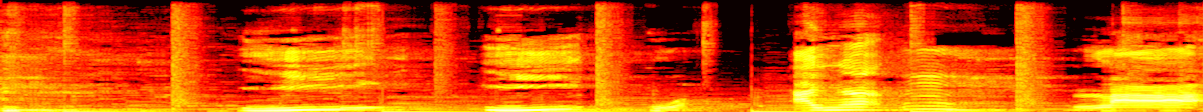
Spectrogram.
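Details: Acted stuttering by a young man in a Vietnamese comedy skit; stuttering (acted).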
